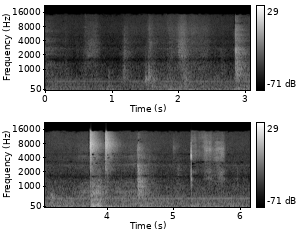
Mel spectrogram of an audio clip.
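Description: Light kitchen clatter of a metal colander and skillet as fettuccine is tipped into the pan: scattered knocks, the loudest two close together about four seconds in, and a few more clicks near the end, over a faint steady hum.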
